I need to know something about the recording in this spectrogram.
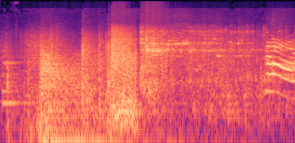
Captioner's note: crashing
